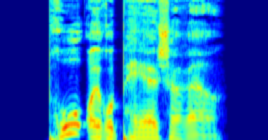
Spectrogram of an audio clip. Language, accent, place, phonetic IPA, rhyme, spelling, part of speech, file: German, Germany, Berlin, [ˌpʁoʔɔɪ̯ʁoˈpɛːɪʃəʁɐ], -ɛːɪʃəʁɐ, proeuropäischerer, adjective, De-proeuropäischerer.ogg
- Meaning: inflection of proeuropäisch: 1. strong/mixed nominative masculine singular comparative degree 2. strong genitive/dative feminine singular comparative degree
